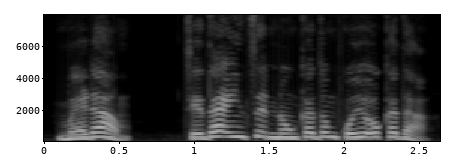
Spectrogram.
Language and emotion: Santali, disgusted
